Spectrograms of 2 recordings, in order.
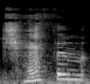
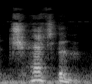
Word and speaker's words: Chatham: easternmost chatham islands and the sub-antarctic wall the chatham islands island it's pronounced the chetan island southernmost point the campbell islands the country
